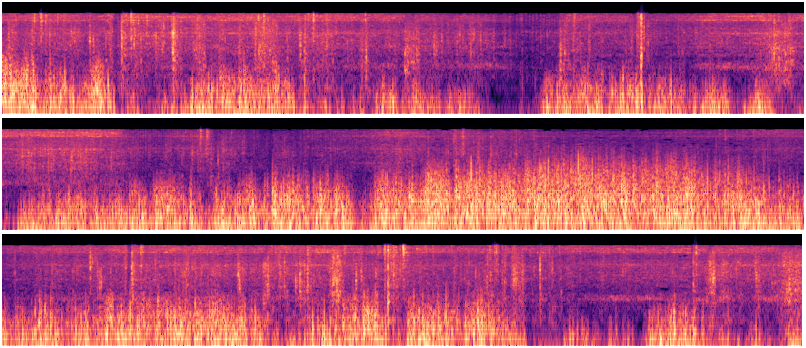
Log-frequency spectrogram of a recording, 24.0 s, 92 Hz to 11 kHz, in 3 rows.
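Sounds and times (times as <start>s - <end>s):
bike rattling and knocking: 0.0s - 24.0s
tyres running over dirt and stones: 0.0s - 24.0s
wind rushing over microphone: 0.0s - 24.0s.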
